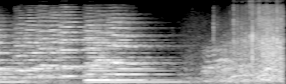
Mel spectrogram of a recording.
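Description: A string quartet plays a final sustained chord.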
